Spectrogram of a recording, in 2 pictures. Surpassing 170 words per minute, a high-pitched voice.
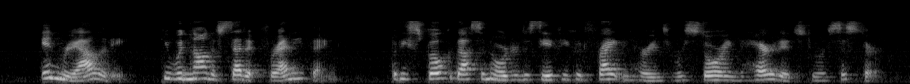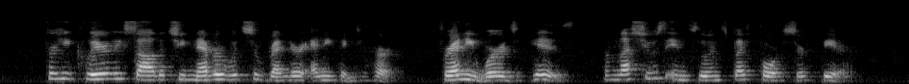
Yes: average, 180 wpm; high, 215 Hz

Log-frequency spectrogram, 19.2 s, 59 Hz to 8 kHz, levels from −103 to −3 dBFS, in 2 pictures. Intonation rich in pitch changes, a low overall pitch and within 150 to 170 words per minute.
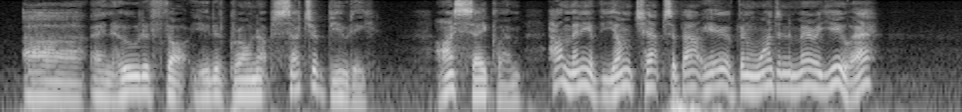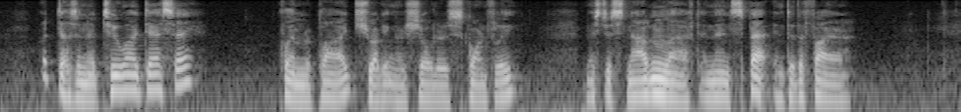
Yes: wide, 6.1 semitones; low, 125 Hz; average, 160 wpm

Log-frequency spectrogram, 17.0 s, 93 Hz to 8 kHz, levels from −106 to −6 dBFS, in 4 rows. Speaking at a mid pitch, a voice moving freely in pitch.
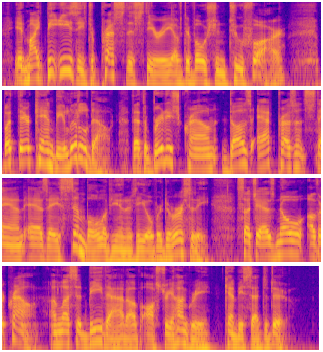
No: low, 115 Hz; wide, 6.9 semitones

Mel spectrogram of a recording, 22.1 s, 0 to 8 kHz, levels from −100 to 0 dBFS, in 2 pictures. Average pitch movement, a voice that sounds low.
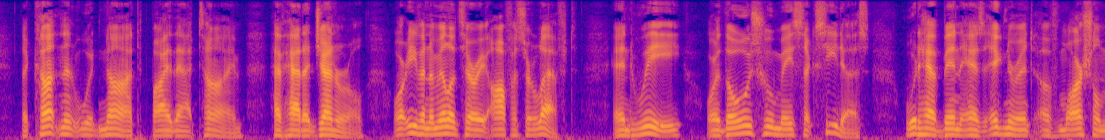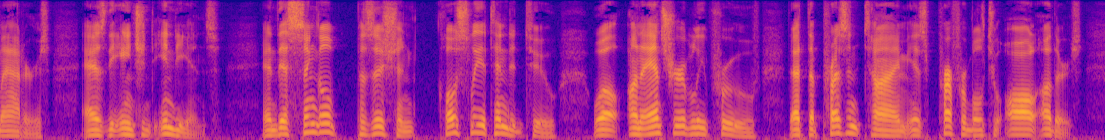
Yes: average, 4.0 semitones; low, 120 Hz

